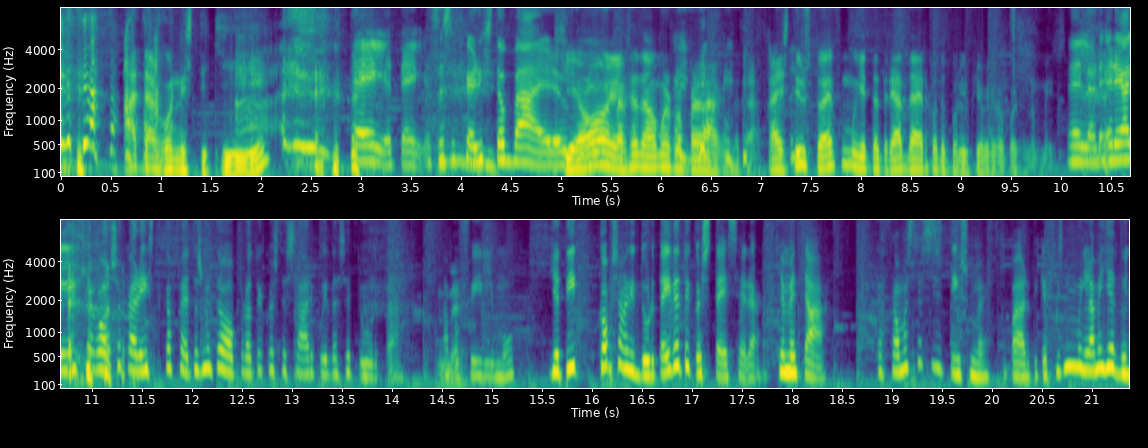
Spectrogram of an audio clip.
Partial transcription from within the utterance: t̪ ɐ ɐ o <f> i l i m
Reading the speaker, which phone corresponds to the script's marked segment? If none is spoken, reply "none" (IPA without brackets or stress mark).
f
